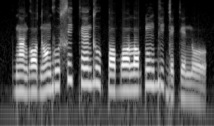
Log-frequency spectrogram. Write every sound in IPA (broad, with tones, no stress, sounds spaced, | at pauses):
ɡ ã˨ ɡ ɔ˨ d ɔ̃˨˦ ɡ u˦ s i˦ k ɛ̃˦ d u˦˨ k͡p ɔ˧ b ɔ˧ l ɔ˧ k͡p ũ˦ ɡ͡b i˦˨ ɡ e˨ k e˨ n o˨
